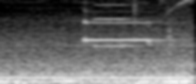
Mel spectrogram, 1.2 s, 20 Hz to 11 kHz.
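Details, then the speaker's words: A short high steady beep over machine hum: defibrillator charge-complete signal during output testing, charged to 100 J in about 2 seconds, under 8 seconds, so working properly. "charged (beep sound) ..press discharge It took around 2 seconds to charge for 100 J. It is under 8 seconds that means machines is working perfectly."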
